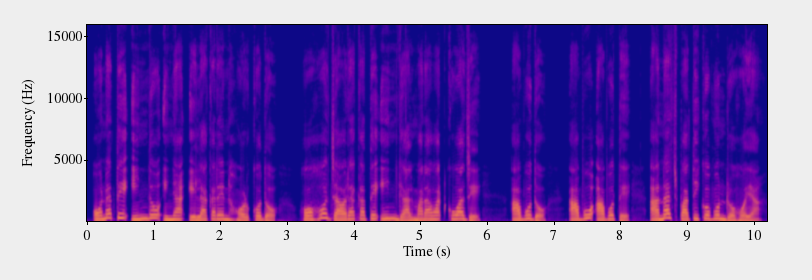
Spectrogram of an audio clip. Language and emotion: Santali, neutral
